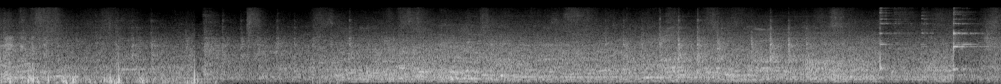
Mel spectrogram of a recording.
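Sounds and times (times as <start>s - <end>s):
steady hiss-like background noise: 0.0s - 10.0s.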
